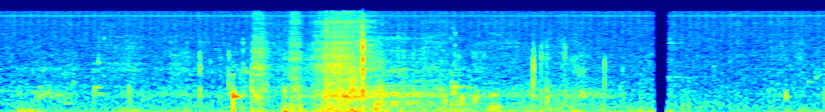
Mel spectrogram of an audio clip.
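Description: Water splashes and gurgles close by, heard from under the surface.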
